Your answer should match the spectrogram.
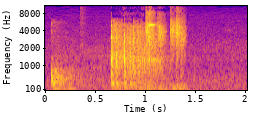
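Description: Dice clattering onto a tabletop as they are rolled: a brief clatter at the start, then a longer rattle of about three-quarters of a second.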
